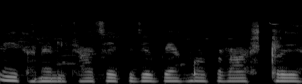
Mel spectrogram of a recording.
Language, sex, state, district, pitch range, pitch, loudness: Bengali, male, West Bengal, Malda, 145-155 Hz, 150 Hz, -41 LUFS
